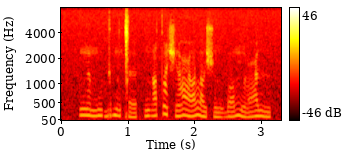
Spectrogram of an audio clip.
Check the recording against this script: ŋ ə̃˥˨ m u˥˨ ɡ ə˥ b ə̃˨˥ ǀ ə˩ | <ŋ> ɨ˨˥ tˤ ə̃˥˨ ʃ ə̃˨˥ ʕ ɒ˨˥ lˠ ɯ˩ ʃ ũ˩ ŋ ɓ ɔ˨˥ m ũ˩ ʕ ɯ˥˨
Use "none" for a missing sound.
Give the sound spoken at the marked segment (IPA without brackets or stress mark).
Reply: ŋ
